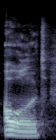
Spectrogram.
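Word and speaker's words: Auld: Y entonces él inmediatamente, pues, el amo, sí, el esposo de esta mujer, el señor Old, le dijo que no le enseñase más.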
